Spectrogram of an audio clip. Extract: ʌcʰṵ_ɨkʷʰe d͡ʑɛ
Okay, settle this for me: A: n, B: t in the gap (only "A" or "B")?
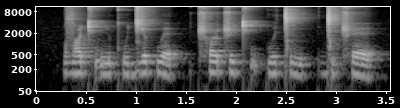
A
